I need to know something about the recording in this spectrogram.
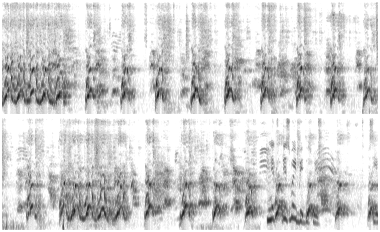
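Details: A pack of dogs barking and yipping nonstop for fifteen seconds, about ninety barks a minute at an uneven pace, mixed with higher squeaky yips and whimpers.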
